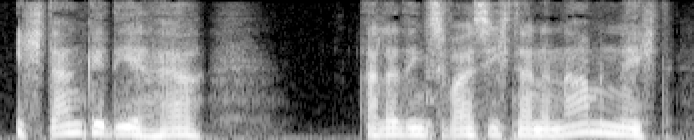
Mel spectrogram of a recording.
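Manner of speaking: grateful hobbit. Acted. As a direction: give earnest thanks in a high voice. Grateful Merry thanks the rider.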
